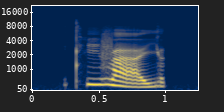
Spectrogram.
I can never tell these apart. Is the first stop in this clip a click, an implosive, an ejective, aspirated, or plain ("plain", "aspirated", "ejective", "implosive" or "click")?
aspirated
